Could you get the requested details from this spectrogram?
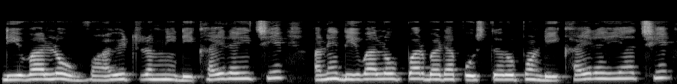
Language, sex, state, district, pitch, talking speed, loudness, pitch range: Gujarati, female, Gujarat, Valsad, 235 Hz, 140 wpm, -13 LUFS, 220-260 Hz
